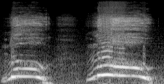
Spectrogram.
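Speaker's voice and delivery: escalating cries of NO, ending very high and loud; anguished yell. Acted. Disturbed Kratos yells out at the burning statue, anguished. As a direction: build to a full-throated scream of denial. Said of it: "He yells out".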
